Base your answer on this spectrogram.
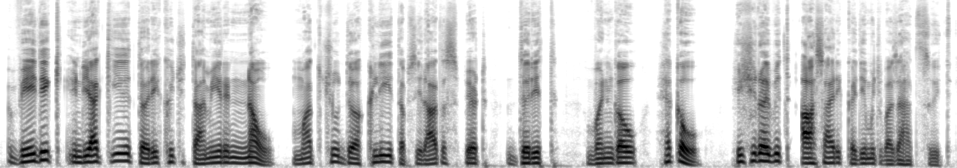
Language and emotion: Kashmiri, neutral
